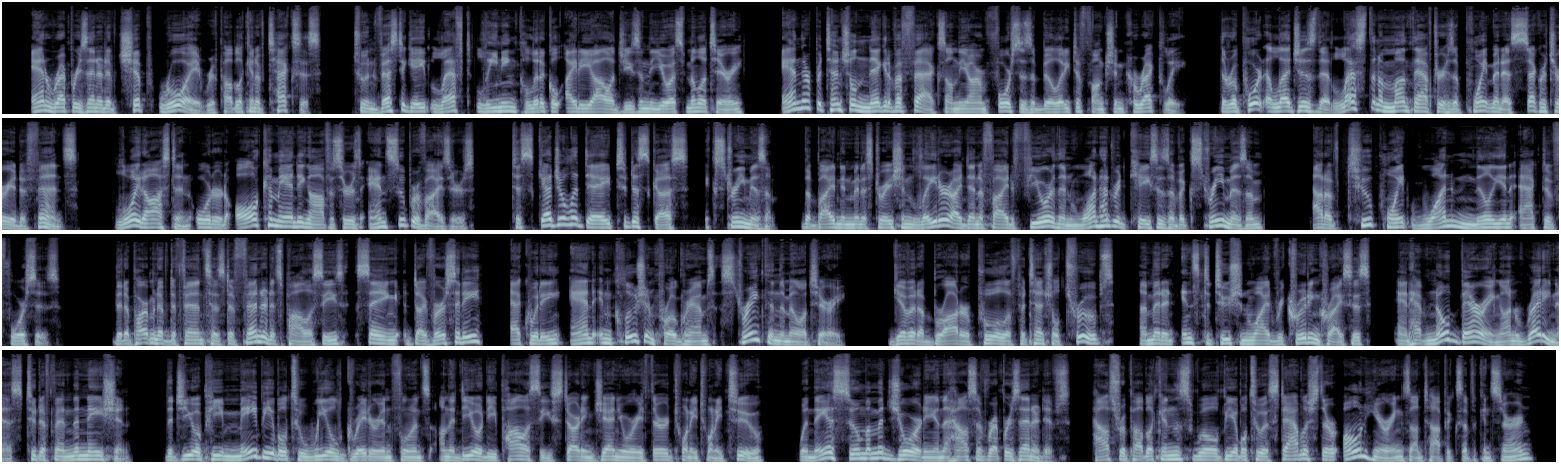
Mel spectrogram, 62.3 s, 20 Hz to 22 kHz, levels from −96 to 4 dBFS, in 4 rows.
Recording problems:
none

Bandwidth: 18.5 kHz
